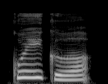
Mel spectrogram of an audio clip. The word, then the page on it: 规格: guī gé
